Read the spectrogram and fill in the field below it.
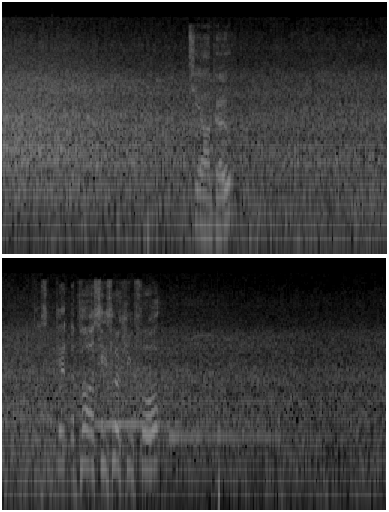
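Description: A large crowd roars steadily in a stadium, slowly fading.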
